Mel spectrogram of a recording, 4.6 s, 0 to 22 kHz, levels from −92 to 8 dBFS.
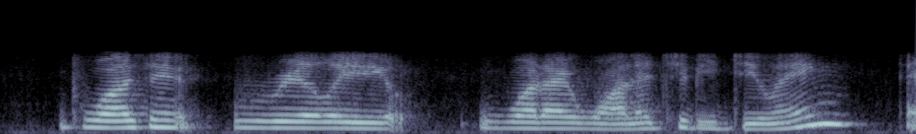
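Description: From start to finish the speech carries heavy Opus voice compression. Nothing is present above about 4.3 kHz, so the codec has dropped to narrowband, and the result sounds muffled, hoarse and somewhat robotic. That combination points to the SILK linear-prediction coder running at a very low bitrate, around 8 kbps, where the spectral envelope is kept but the excitation is coded coarsely and the upper band is given up entirely.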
